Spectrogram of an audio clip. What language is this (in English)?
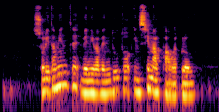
Italian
